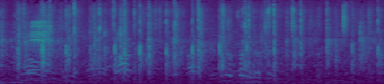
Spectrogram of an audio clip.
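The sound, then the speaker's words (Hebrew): An audience claps steadily for a few seconds, a dense patter of many hands, with some voices and a brief high cheer or whistle mixed in near the start. The applause is for the Jerusalem Municipality and Yan Productions at a sukkah event in Jerusalem. “אז קודם כל מגיע באמת לעיריית ירושלים שוב, ויאן הפקות מחיאות כפיים.”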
